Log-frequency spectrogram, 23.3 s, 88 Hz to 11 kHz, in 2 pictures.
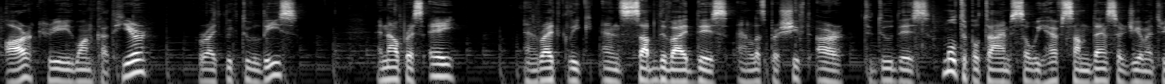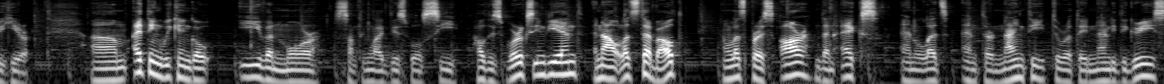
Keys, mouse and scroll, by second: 0.7 click, 1.9 right click, 3.9 a, 5.1-6.4 right drag, 7.8 shift+r, 9.1 shift+r, 11.5 middle click, 12.1 scroll up 1, 12.4 shift+middle click, 14.0 shift+r, 17.8 Tab, 18.7 middle click, 18.7 scroll down 3, 19.4 r, 19.8 x, 21.4 KP_9, 21.4 KP_0.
